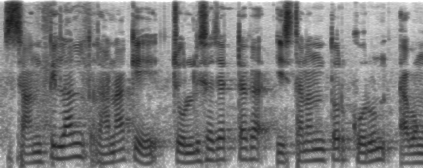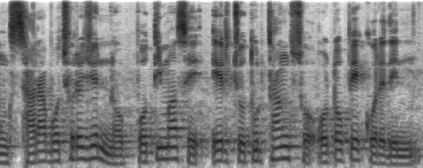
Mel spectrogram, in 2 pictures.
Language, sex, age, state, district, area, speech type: Bengali, male, 18-30, West Bengal, Purulia, urban, read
